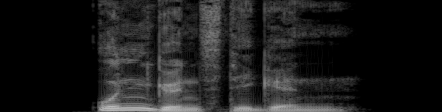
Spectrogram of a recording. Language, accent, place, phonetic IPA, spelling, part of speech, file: German, Germany, Berlin, [ˈʊnˌɡʏnstɪɡn̩], ungünstigen, adjective, De-ungünstigen.ogg
- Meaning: inflection of ungünstig: 1. strong genitive masculine/neuter singular 2. weak/mixed genitive/dative all-gender singular 3. strong/weak/mixed accusative masculine singular 4. strong dative plural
